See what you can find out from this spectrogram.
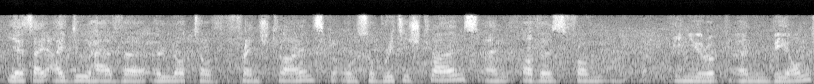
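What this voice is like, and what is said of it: Slight French or Belgian accent. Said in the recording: “you have a slight accent that would indicate that you're French or Belgian”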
